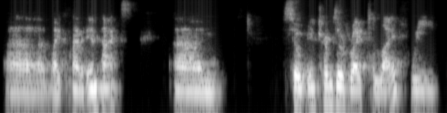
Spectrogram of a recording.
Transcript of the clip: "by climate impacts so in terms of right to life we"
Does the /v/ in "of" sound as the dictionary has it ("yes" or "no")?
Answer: yes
